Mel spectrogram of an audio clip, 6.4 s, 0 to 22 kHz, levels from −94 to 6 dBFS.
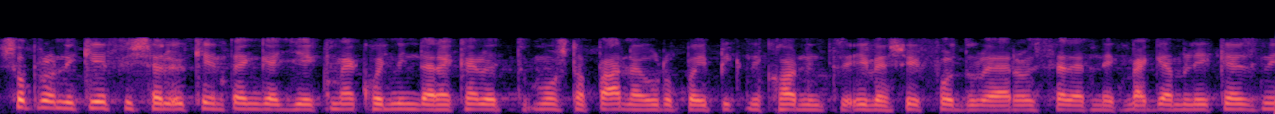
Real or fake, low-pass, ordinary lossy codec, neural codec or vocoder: fake; 5.4 kHz; none; vocoder, 22.05 kHz, 80 mel bands, HiFi-GAN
